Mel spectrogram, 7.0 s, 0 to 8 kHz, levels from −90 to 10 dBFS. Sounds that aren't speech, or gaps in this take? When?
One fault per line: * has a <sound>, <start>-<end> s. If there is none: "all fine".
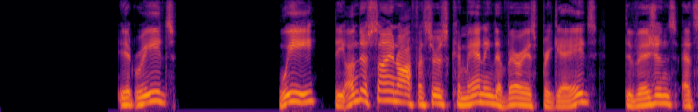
all fine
